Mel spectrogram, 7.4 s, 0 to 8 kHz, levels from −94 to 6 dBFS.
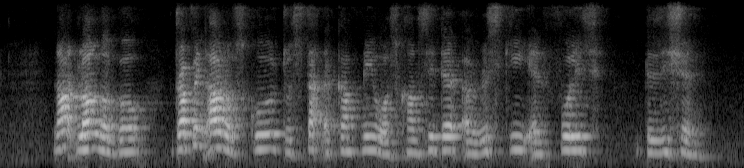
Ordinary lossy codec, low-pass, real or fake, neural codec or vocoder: Opus, 16 kbps; 7.2 kHz; real; none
